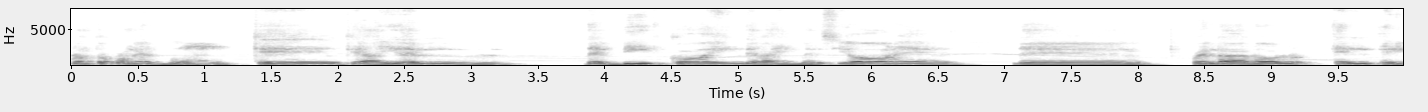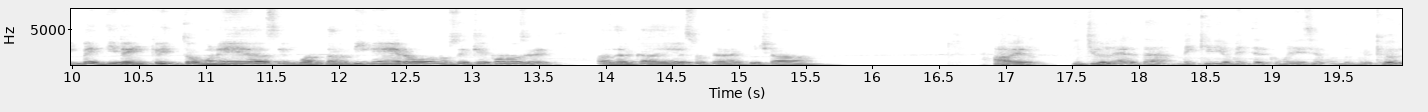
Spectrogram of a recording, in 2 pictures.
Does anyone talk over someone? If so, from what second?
none

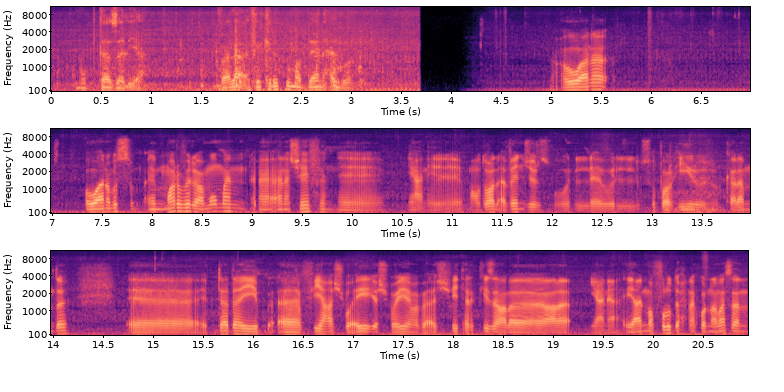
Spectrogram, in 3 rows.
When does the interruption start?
none

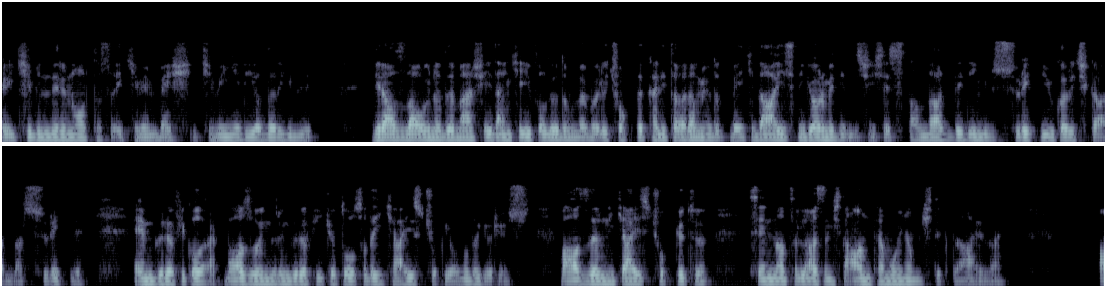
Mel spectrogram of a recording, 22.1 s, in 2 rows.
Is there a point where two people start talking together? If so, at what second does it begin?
none

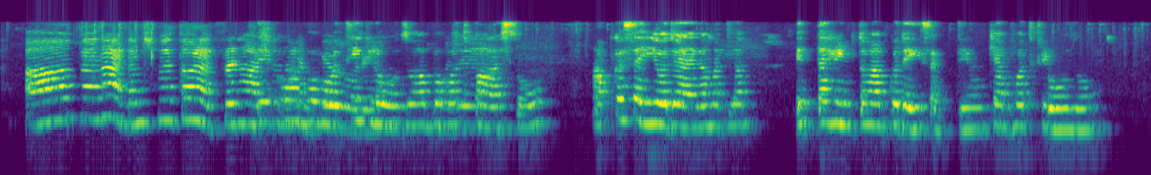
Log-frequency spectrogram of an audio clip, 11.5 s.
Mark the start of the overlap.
2.5 s

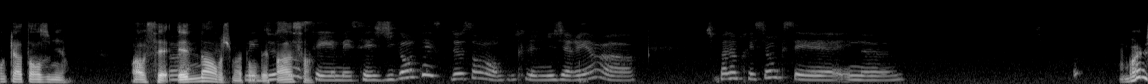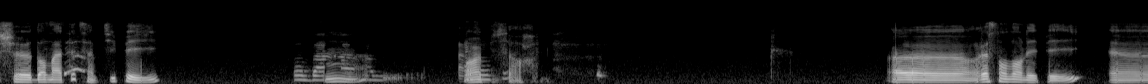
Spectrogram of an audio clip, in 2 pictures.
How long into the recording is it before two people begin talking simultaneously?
1.7 s

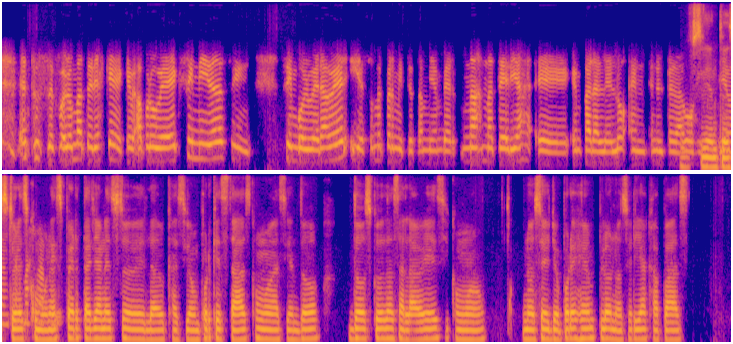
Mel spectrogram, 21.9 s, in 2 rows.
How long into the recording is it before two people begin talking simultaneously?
10.2 s

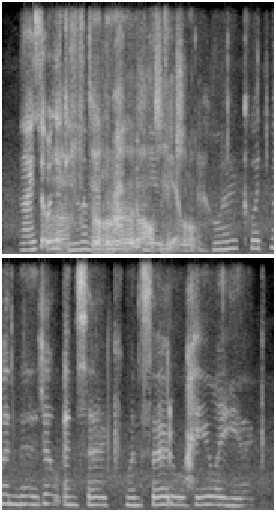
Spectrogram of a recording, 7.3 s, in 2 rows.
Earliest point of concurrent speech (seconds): 0.6 s

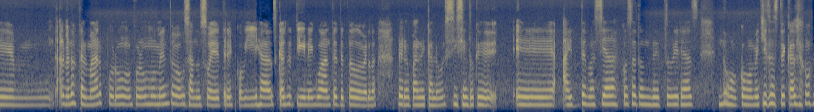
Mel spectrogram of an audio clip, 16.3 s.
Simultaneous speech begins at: none

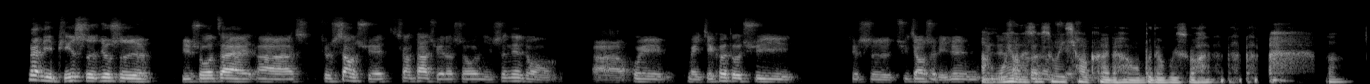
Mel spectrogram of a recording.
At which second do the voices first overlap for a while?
9.8 s

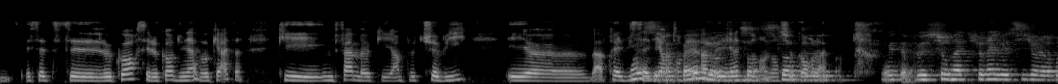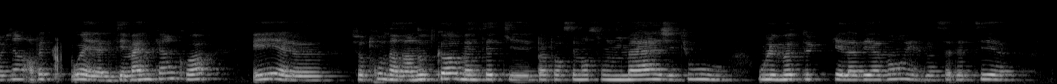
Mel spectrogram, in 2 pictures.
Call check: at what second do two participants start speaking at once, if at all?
6.3 s

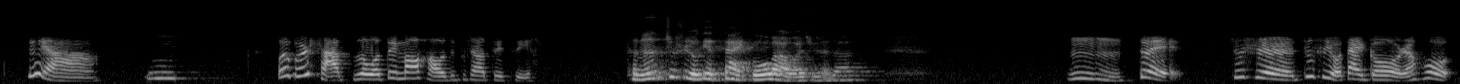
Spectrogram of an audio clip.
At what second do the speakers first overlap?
none

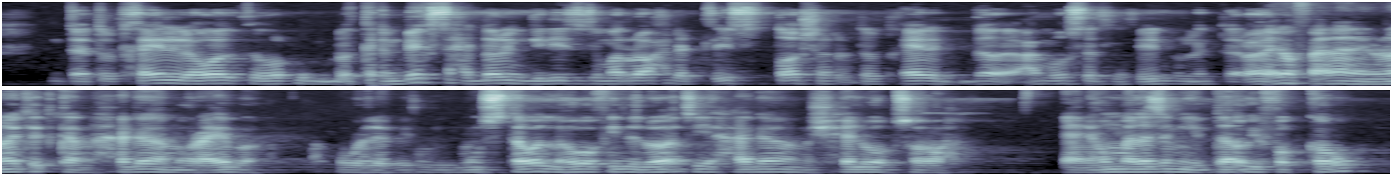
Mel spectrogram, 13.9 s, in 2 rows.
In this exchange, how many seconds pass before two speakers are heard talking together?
none

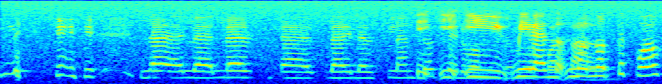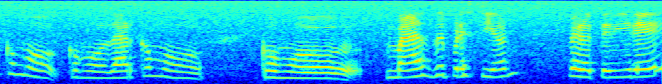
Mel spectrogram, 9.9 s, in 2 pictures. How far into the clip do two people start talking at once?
3.1 s

